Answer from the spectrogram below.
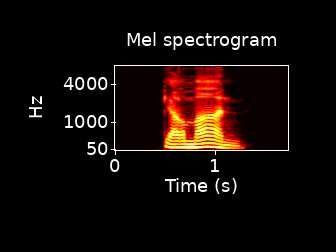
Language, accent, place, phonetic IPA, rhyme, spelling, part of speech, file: German, Germany, Berlin, [ɡɛʁˈmaːn], -aːn, German, noun, De-German.ogg
- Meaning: germane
